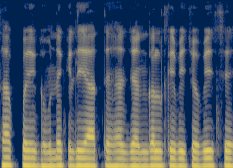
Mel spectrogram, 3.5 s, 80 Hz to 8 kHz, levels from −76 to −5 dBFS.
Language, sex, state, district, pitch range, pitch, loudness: Hindi, male, Chhattisgarh, Kabirdham, 125-130 Hz, 125 Hz, -16 LUFS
